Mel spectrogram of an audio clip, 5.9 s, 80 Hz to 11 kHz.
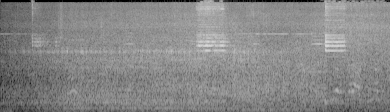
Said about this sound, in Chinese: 索马里首都摩加迪沙布满灰尘的街道，曾经被认为是世界上最危险的地方，这里曾几乎每天都发生战斗，但现在世道变了，令人望而却步的街道又出现了嘈杂的交通。在这些曾经只有坦克和手持 AK-47 步枪的年轻人才敢穿行的街道上，还奔跑着黄色的出租车。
